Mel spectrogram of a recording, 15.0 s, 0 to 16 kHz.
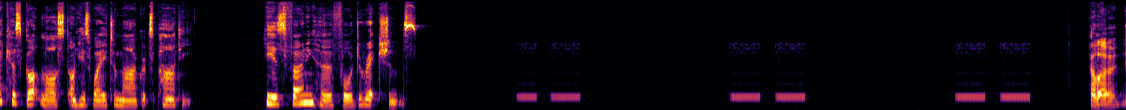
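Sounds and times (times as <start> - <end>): double-ring telephone ringing tone: 6.8 - 7.8, 9.7 - 10.8, 12.7 - 13.8.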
